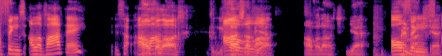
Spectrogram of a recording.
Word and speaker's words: Alvalade: You got to tell me how to pronounce this, Sam. All things Alvarade? Is that Alvarade? Alvarade.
